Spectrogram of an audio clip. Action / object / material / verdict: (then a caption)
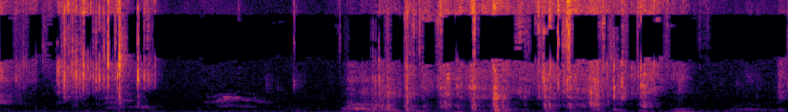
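scrape / bar of soap scraped with a metal blade / soap / none. A solid, rounded, hand-sized pink soap bar is held in the hand and scraped and cut with a metal utility-knife blade, producing crumbly shavings. A short burst of crisp, bright crunching is followed by a quiet pause, then a longer run of dry, crackly scraping and cutting sounds with sharp little ticks.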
